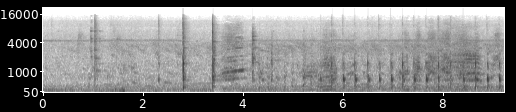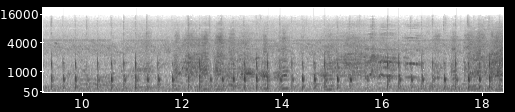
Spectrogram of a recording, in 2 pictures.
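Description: Cleaver chopping garlic on a thick round wooden chopping block: a couple of single knocks, then from about five seconds in a steady, rapid run of chops, about four a second.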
